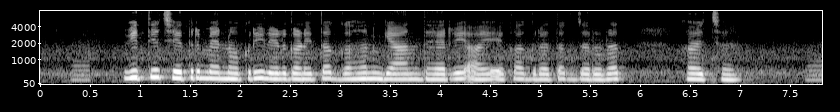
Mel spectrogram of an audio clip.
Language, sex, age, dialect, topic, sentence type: Maithili, female, 18-24, Eastern / Thethi, banking, statement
